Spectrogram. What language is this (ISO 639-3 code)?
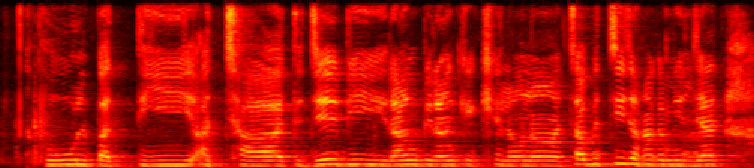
mai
